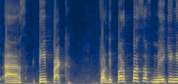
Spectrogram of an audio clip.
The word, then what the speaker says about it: TPACK: key framework acronym was renamed as T pact pronounced as T pact for the purpose of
